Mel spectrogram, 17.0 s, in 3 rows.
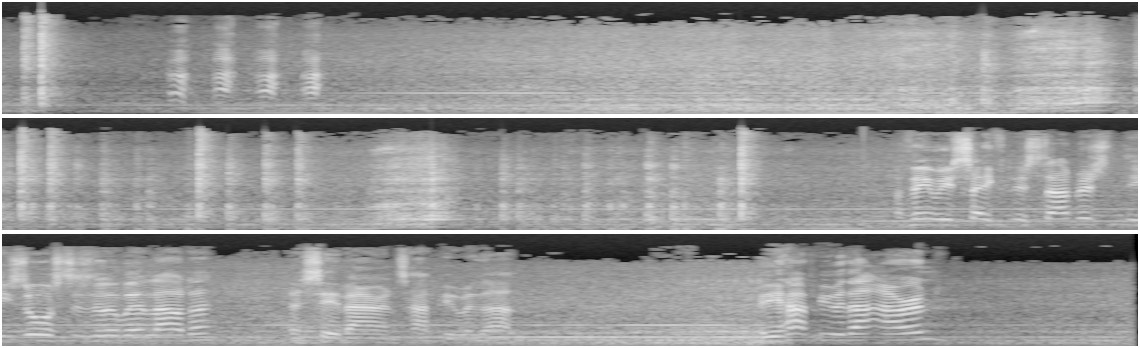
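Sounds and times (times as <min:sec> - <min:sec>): car engine revving hard: 0:01.2 - 0:10.1.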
